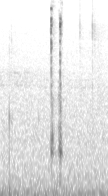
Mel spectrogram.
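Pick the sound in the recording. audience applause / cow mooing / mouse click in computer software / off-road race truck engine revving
mouse click in computer software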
